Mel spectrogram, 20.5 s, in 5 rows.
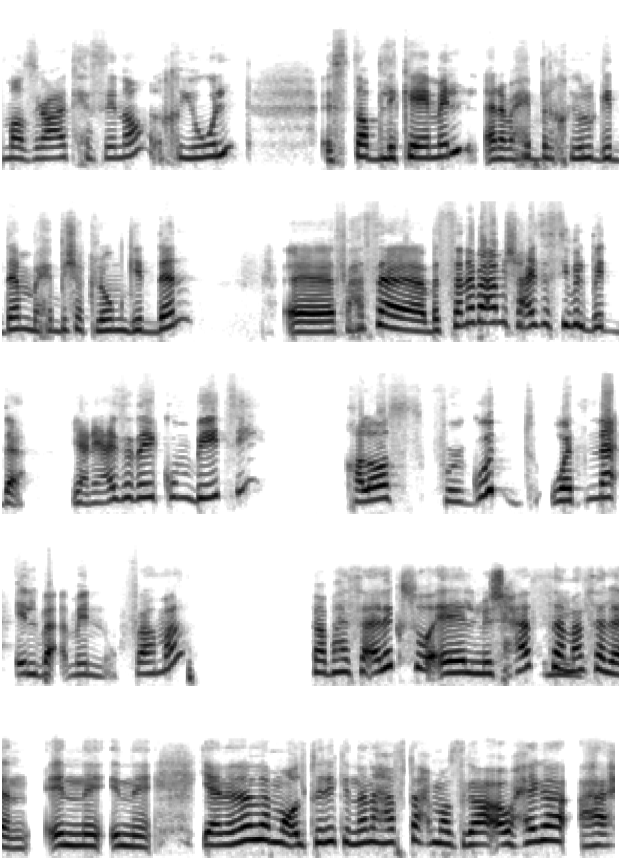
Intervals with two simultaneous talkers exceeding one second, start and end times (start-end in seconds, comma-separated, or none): none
